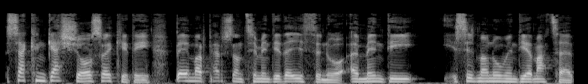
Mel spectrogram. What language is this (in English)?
Welsh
